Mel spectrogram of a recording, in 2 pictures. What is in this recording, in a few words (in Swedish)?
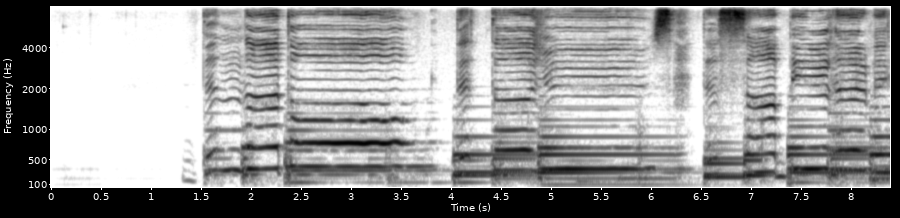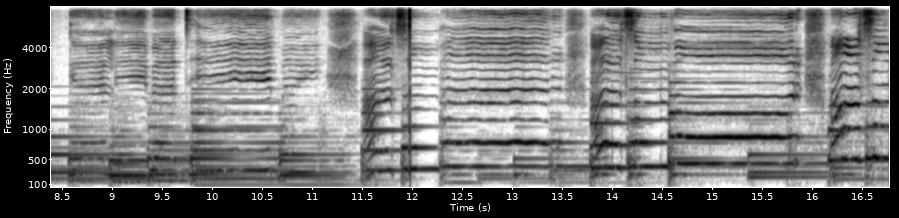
sopran; Ta emot; tacksagelse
